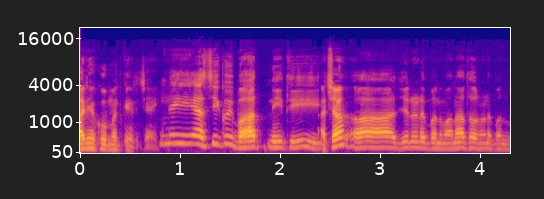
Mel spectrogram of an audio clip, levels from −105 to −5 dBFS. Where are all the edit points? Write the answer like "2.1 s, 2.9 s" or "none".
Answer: none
